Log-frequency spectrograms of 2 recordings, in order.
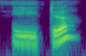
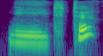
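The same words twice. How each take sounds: First: The t at the start of 'to' is dropped. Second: The t at the start of 'to' is pronounced.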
